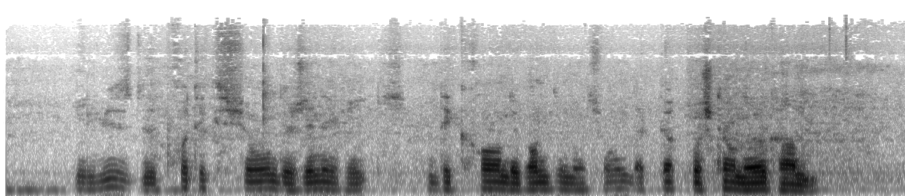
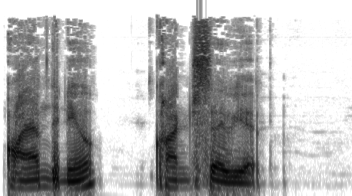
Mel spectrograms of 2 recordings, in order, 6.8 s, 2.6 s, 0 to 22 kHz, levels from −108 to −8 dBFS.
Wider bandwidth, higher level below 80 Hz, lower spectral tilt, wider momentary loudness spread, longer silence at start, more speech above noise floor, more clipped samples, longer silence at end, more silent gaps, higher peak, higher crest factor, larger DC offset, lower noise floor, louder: second, 14 kHz vs 16.5 kHz; about the same, -50 dBFS vs -52 dBFS; first, -7 dB/octave vs -3.5 dB/octave; first, 17 LU vs 9 LU; first, 0.2 s vs 0.05 s; second, 28 dB vs 64 dB; neither; about the same, 0.65 s vs 0.75 s; neither; about the same, -2 dBFS vs 0 dBFS; about the same, 20 dB vs 16 dB; neither; second, -49 dBFS vs -77 dBFS; second, -21 LUFS vs -14 LUFS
